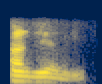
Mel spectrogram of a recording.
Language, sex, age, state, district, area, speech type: Punjabi, male, 30-45, Punjab, Bathinda, rural, conversation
